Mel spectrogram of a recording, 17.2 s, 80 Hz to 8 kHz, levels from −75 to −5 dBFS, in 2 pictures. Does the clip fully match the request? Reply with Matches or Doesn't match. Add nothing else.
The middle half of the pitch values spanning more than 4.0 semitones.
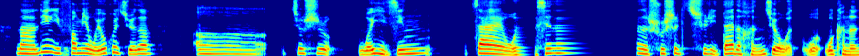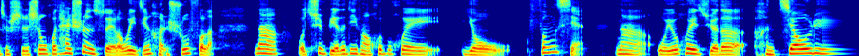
Doesn't match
